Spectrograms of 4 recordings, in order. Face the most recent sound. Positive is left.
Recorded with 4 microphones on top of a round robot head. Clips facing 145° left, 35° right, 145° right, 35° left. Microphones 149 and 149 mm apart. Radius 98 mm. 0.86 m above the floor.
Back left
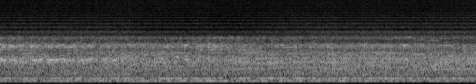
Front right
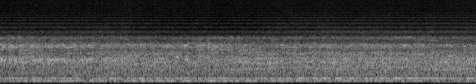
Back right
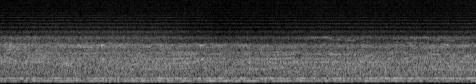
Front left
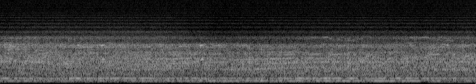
No sound to turn to.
